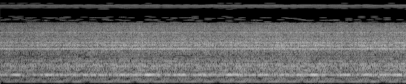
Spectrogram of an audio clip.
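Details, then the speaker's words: 6-pole zero force motor (ZFM) with wider 1.5" neodymium magnets and a roughly 1/8" magnet-to-coil gap, running unloaded: a steady high whine with a rushing airy edge and a faint wobble. The rotor is a little lopsided, a slight imbalance. "I'm going to men and it's clear a little bit lopsided but you have to deal with that"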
